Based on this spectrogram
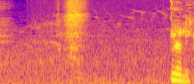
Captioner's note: sobbing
